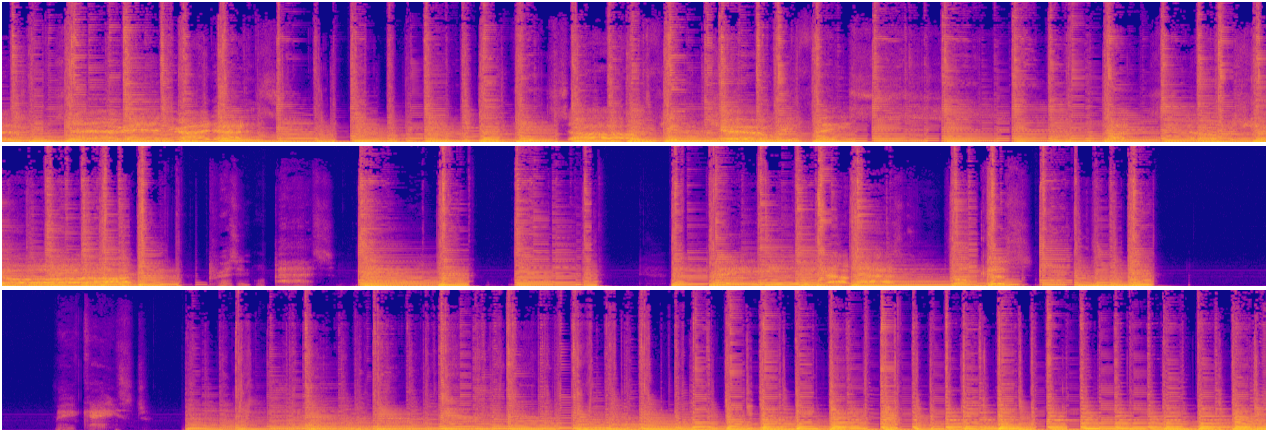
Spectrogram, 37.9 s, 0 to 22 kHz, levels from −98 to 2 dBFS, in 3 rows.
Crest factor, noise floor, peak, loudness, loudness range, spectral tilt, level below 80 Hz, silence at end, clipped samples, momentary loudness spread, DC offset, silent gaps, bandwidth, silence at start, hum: 18 dB; -72 dBFS; 0 dBFS; -17 LUFS; 6 LU; -5.5 dB/octave; -36 dBFS; 0 s; under 0.1%; 8 LU; under 0.1%; none; over 20 kHz; 0 s; none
